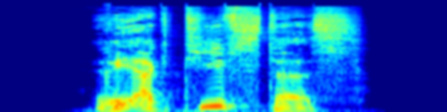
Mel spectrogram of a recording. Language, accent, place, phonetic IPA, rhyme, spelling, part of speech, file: German, Germany, Berlin, [ˌʁeakˈtiːfstəs], -iːfstəs, reaktivstes, adjective, De-reaktivstes.ogg
- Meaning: strong/mixed nominative/accusative neuter singular superlative degree of reaktiv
